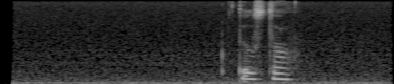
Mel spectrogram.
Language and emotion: Russian, sad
